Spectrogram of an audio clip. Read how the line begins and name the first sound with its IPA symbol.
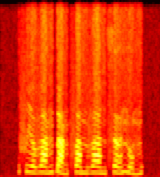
f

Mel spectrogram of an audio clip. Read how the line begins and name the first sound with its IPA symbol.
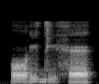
o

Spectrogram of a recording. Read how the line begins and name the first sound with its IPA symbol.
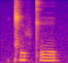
ǁ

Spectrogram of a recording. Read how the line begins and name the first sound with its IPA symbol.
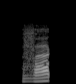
v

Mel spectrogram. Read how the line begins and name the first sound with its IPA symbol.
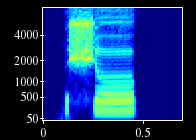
ʃ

